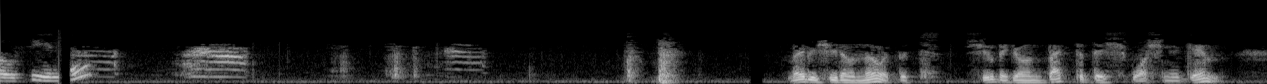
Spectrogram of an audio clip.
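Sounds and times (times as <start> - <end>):
speech: 0.0 - 0.7, 8.0 - 12.3
low steady hum: 0.0 - 12.6
cat meowing: 0.9 - 2.6, 4.0 - 5.0.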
